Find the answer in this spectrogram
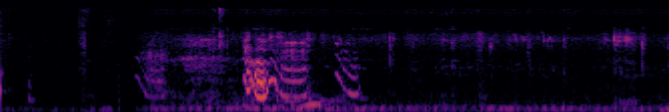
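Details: Partridge giving a short burst of harsh, strongly harmonic calls, several quick rising-and-falling notes packed together in the middle, preceded by a few faint notes, over a steady low hum.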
